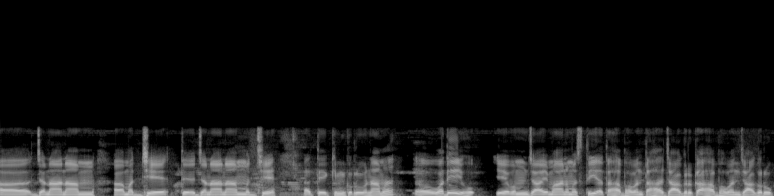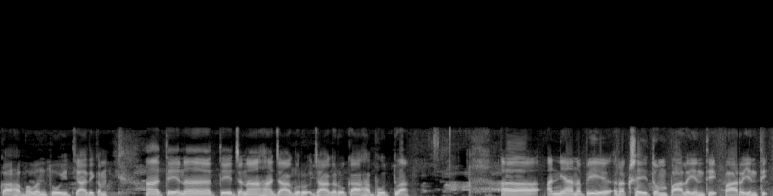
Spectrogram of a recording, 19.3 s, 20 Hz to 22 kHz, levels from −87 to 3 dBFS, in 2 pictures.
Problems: none marked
